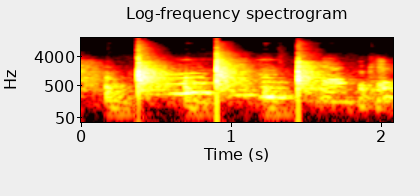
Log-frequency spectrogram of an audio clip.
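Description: Hand claps: three sharp claps about half a second apart, with voices talking between them.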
